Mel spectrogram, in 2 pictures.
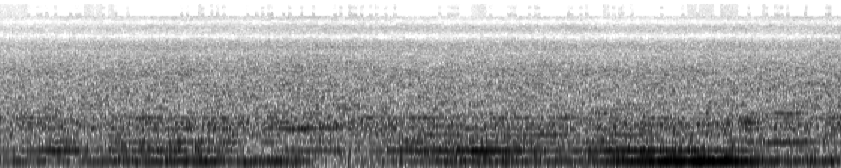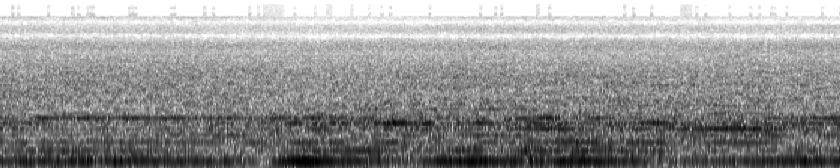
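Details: Second-hand leaf blower clearing dirt and loose particles from a truck trailer. Steady even motor hum with a constant rush of air, no surging or rattle; normal running.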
